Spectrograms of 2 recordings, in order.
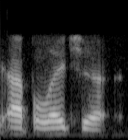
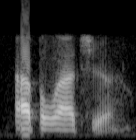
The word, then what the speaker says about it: Appalachia: I think the Mason-Dixon line, I think below the Mason-Dixon line, it's Appalachia, largely. People pronounce it that way. And I think above the Mason-Dixon line, it's Appalachia. We're very close to the Mason-Dixon line. It's an hour south of us. So we get both pronunciations here.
